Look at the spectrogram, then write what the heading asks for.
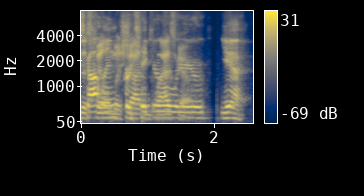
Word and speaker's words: Glasgow: Never say Glasgow. It's Glasgow. Glasgow. Glasgow. Glasgow. As in, just go.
